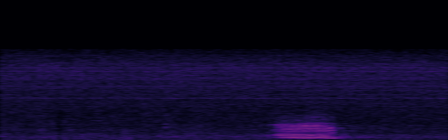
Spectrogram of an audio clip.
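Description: The starter's single short call of "set" to the sprinters in their blocks, about one and a half seconds in, over low, steady stadium ambience.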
